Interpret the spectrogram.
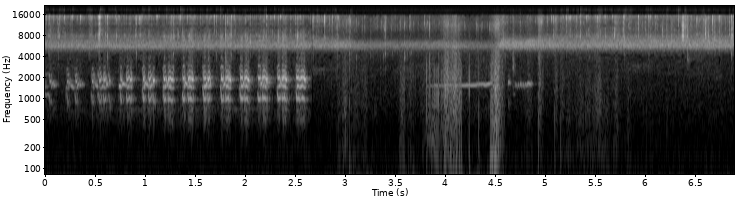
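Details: Red junglefowl giving a quick run of about eleven evenly spaced, clipped clucks over two and a half seconds, then a thin level whistle-like note. A constant high insect buzz fills the background.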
